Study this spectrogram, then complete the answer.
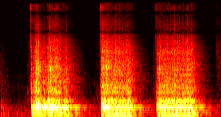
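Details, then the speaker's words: Angle grinder that hums but won't spin, speed regulator at minimum: three short bursts of a low steady hum with no spin-up. "гудит и ничего. Значит, сейчас будем определять причину поломки."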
